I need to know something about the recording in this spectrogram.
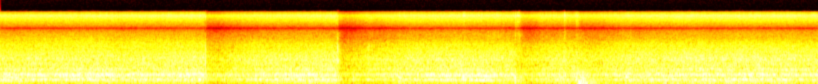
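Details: Many bees swarming inside a shed, drawn to melting beeswax with leftover honey; a dense, continuous droning hum fills the whole recording, broken by a few brief thuds and knocks.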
